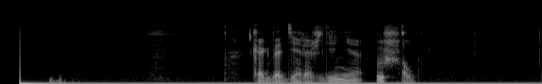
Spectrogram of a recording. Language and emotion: Russian, positive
